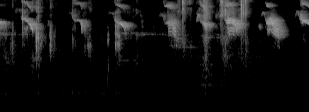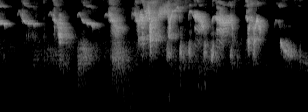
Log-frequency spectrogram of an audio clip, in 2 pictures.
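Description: Baby pig-tailed macaque calling in a long run of short, high-pitched cries, each falling in pitch, coming faster and louder in the second half: the distress calls of a frightened infant.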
